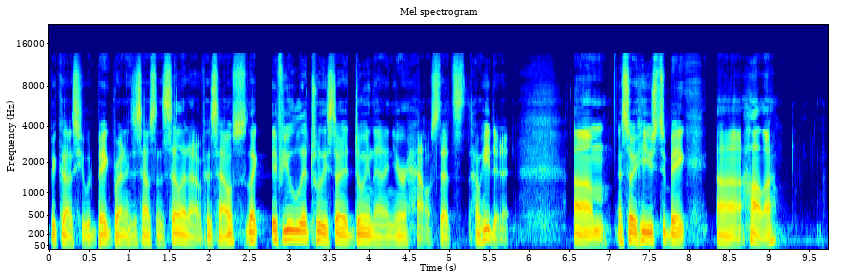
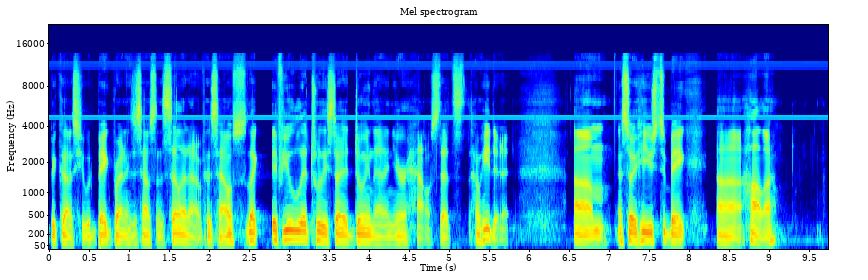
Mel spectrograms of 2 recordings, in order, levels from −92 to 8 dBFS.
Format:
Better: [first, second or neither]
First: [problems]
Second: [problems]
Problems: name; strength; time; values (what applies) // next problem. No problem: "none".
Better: first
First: none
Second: high-pitched whine; faint; throughout; 4.5 kHz, 30 dB below the speech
